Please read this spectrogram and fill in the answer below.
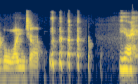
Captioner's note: laughs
